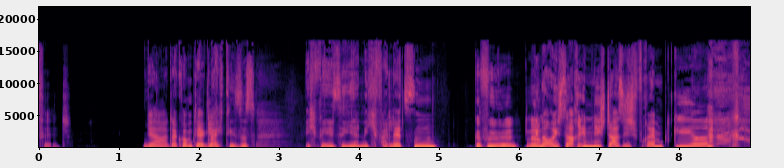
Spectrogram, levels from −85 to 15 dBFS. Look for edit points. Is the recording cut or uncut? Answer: uncut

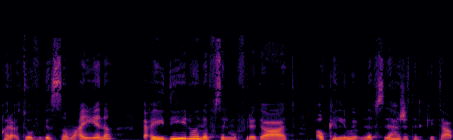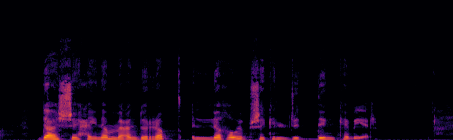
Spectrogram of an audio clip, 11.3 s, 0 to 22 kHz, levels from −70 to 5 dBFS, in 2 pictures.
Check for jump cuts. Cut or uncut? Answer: uncut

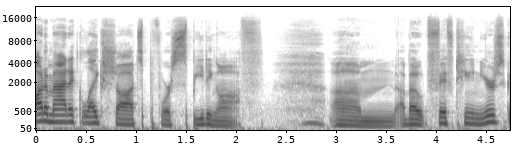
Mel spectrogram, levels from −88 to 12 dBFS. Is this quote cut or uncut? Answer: uncut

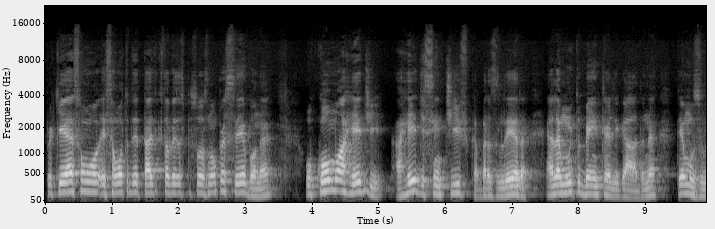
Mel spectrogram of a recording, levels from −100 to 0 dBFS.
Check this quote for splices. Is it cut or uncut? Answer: uncut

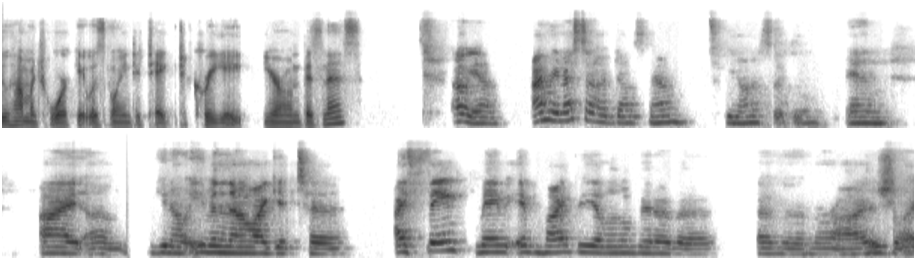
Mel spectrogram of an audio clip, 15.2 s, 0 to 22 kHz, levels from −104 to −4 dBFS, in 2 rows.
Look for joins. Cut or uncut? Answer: uncut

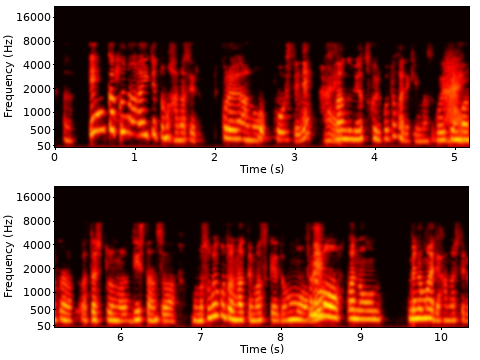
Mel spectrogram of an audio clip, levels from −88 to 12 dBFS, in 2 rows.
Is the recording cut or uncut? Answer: cut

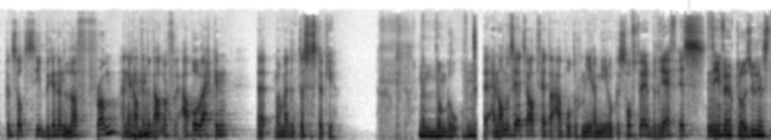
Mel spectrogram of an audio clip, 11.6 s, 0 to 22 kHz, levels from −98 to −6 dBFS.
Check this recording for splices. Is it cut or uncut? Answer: cut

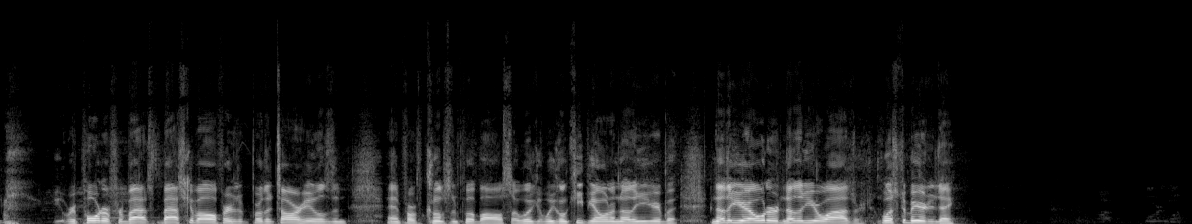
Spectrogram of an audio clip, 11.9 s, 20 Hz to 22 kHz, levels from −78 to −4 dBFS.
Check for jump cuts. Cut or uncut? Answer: uncut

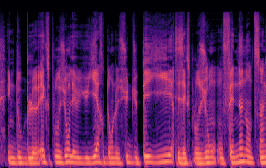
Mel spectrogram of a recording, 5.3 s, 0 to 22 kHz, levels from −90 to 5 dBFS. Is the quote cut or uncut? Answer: cut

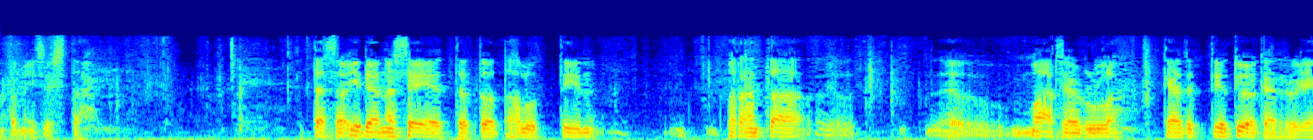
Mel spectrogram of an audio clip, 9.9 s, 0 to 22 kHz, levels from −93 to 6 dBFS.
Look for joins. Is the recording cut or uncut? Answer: uncut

